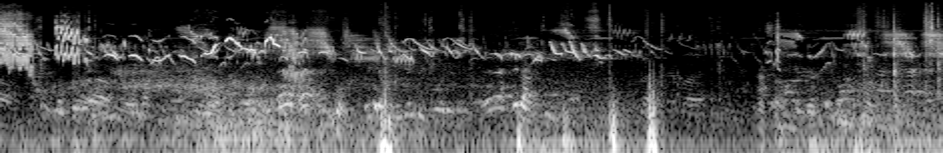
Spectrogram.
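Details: Chestnut-bellied seed finch, known as towa towa, in a song race at Alligator Park. Long runs of rapid high warbling with a short pause near the end, while a person counts up to the finish.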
